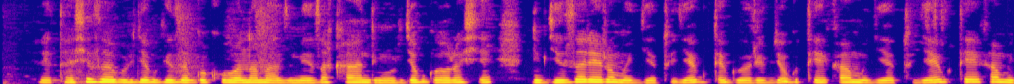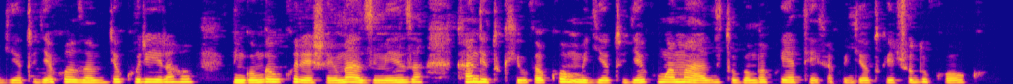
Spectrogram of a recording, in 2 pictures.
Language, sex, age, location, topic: Kinyarwanda, female, 18-24, Kigali, health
